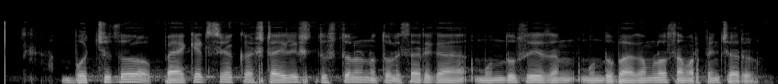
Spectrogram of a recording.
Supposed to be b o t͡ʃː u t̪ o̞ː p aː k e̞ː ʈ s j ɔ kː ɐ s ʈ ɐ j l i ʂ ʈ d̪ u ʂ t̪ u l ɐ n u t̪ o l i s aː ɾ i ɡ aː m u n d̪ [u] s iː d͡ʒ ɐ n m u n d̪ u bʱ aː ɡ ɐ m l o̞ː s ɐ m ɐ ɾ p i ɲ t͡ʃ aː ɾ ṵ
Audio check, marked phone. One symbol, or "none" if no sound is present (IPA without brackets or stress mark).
u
